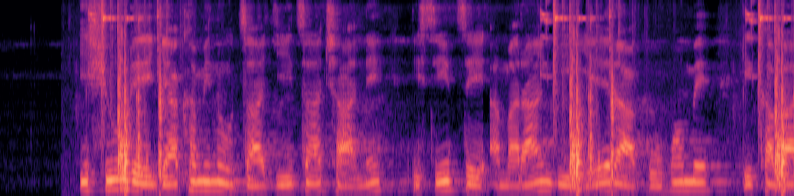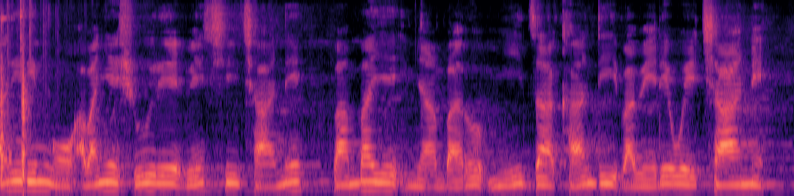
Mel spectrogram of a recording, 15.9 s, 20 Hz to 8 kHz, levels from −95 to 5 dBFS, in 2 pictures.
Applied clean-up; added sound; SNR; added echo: none; Shatter; 0 dB; reverberation time 1.0 s.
